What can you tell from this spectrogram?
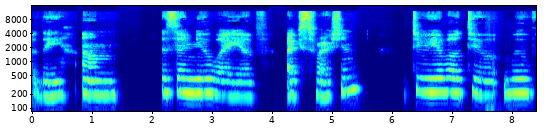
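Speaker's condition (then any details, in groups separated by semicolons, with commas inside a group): ALS; motor neurone disease, progressive muscle weakness, wheelchair user; 2.5 years since diagnosis, brainwave-controlled dancing avatar by Dentsu Lab, led by Naoki Tanaka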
